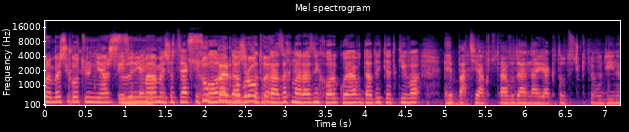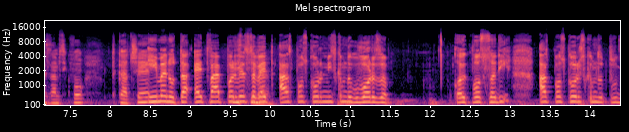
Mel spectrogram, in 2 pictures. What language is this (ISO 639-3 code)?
bul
